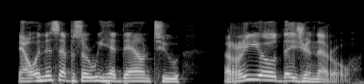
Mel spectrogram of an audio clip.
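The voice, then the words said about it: Bad attempted Portuguese accent. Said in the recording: “that's probably a horrible Portuguese accent”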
